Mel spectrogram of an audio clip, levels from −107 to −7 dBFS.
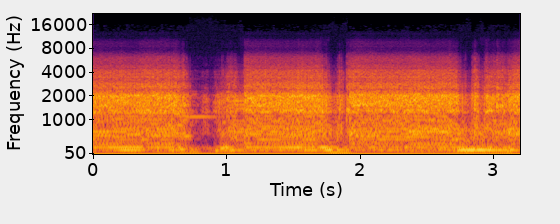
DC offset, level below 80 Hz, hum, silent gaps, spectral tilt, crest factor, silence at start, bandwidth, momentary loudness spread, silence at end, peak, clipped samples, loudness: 4%; -44 dBFS; none; none; -5.5 dB/octave; 18 dB; 0 s; 9.4 kHz; 4 LU; 0 s; -4 dBFS; under 0.1%; -20 LUFS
